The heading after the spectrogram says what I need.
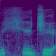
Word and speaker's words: Hiji: am so sorry um hiji I I still love that name it's a great say like Fiji that way that's smart that is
